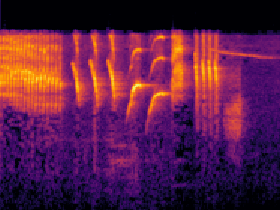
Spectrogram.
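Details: Long-tailed shrike master song for training, champion bird: a fast buzzy rattle, then separate swooping whistles, rising slurs and a short trill, fading on a thin high whistle.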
